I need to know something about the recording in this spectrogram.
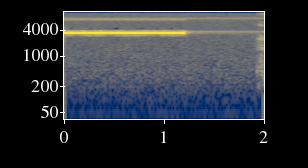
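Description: Timing fixture's test buzzer sounding a steady high-pitched tone that cuts off suddenly just over a second in, as the distributor's contact points change state at the firing position being checked on the degree scale.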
